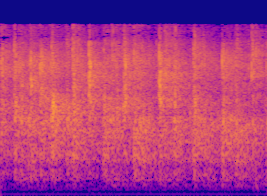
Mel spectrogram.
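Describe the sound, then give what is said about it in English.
An audience applauds during a church service: steady, dense clapping that stays fairly faint, with no talk over it. “Clap for yourselves right now.”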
